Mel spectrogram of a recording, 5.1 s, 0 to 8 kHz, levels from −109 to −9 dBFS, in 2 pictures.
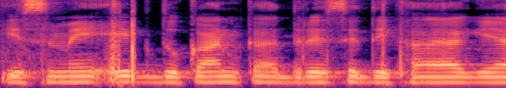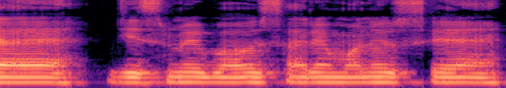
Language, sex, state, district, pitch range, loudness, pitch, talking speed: Hindi, male, Jharkhand, Ranchi, 130-135 Hz, -26 LUFS, 135 Hz, 155 wpm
